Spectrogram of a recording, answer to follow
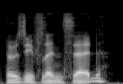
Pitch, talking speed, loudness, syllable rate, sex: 100 Hz, 145 wpm, -16 LUFS, 4.0 syllables/s, male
